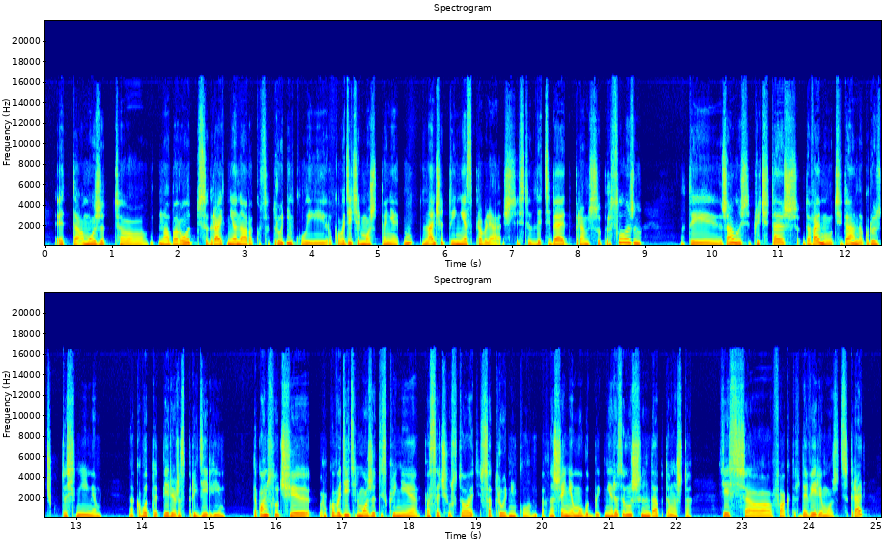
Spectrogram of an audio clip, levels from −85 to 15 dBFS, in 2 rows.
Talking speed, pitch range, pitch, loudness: 135 wpm, 205-260 Hz, 225 Hz, -16 LUFS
